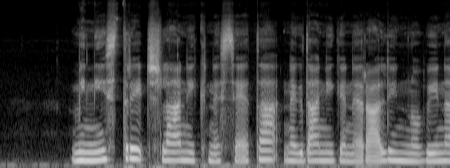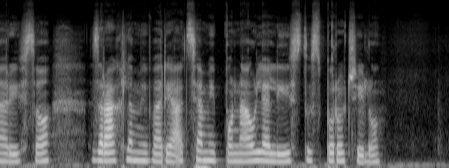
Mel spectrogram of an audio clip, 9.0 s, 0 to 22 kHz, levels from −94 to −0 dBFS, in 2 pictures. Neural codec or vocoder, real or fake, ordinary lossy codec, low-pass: none; real; none; none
